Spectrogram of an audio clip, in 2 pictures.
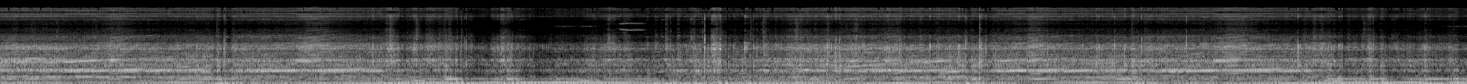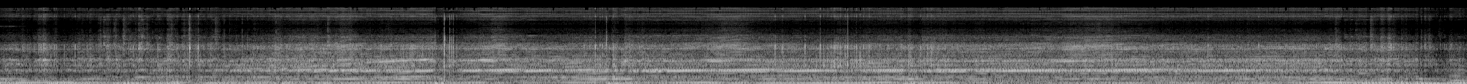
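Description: Rally car's engine heard from inside the cabin under hard driving, its pitch climbing again and again and dropping back at each gear change, over a steady rumble of tyre and road noise.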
